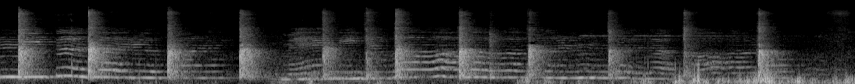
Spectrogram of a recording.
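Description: A single voice singing a devotional song in long held notes, accompanied by rhythmic hand clapping of about one or two claps a second.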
